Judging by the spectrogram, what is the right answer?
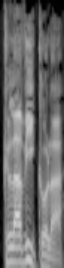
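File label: "clavicola", Italian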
